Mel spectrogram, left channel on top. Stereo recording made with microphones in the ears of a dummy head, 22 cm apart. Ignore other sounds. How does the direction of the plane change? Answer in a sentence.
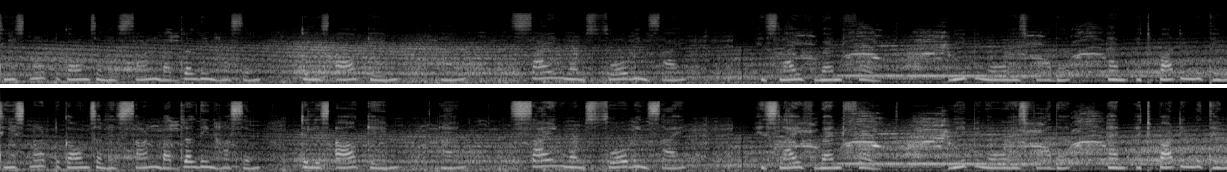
In this clip you hear the plane move to the right.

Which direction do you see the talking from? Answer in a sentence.
You can hear the talking on the right.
